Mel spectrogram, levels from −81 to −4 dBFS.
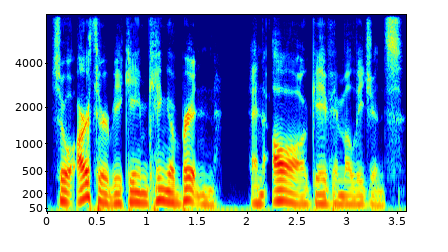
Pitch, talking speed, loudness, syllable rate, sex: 100 Hz, 185 wpm, -19 LUFS, 5.7 syllables/s, male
